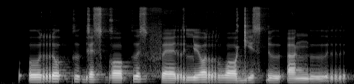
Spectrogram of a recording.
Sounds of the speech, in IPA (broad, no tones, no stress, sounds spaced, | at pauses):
ʔ o r o ʔ k ɯ ɡ ɛ z ɡ ɔ k ɯ z f ɛ r lʲ ɔ r β ɔ ɡʲ e z ɗ ɯ ʔ a ŋ ɯ r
